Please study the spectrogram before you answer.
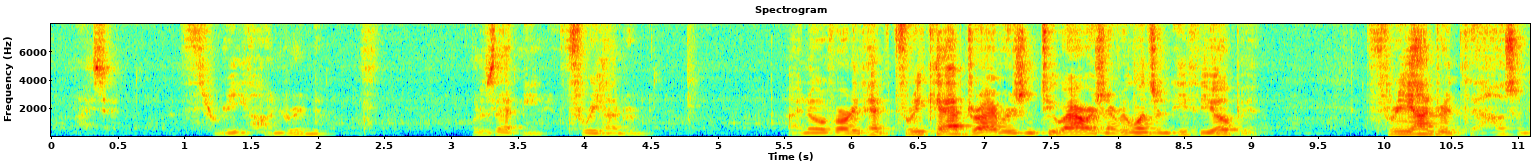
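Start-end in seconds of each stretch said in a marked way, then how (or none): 9.8-11.1 soft, hushed, quiet, embarrassed-sounding voice. Retelling what the man told him when asked, in a quiet voice. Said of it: "he said in a quiet voice".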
